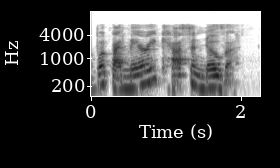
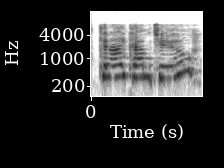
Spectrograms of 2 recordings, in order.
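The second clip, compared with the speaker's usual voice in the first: much higher, pleading little dog voice; eager dog; 11 semitones higher, slower than usual. Acted. Dog begging the girl for a canoe ride, high and eager. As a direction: ask sweetly like a hopeful puppy.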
